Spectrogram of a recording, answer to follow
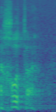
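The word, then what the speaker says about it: a chóta: between a cota and a chota. A cota is her coat. A chota, his coat. So if you can't pronounce the ch sound, you can't distinguish between her coat and his coat.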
